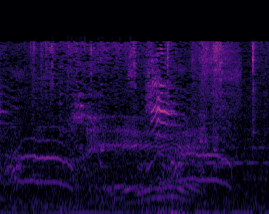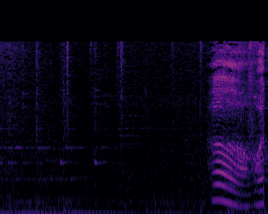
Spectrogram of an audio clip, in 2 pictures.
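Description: Cats in the video game Rise of the Ronin meow repeatedly, several drawn-out plaintive cries early on and another loud meow near the end, over a low steady background hum.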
